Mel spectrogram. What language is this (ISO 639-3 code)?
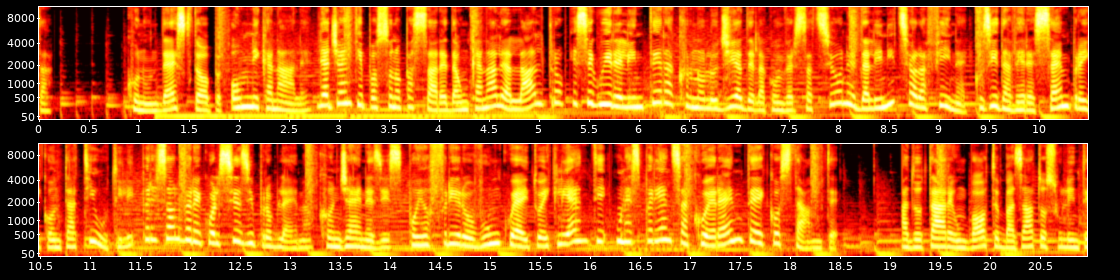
ita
